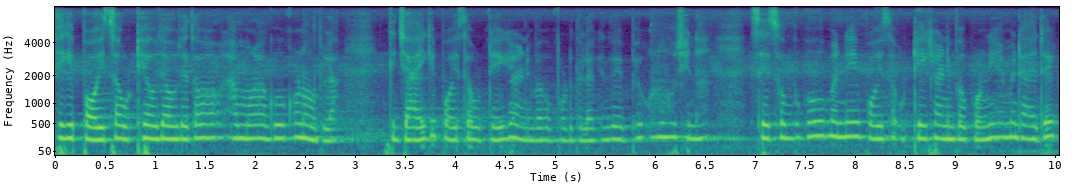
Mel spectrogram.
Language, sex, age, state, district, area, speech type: Odia, female, 45-60, Odisha, Puri, urban, spontaneous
